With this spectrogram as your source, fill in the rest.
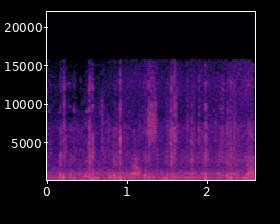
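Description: Horse hooves clip-clop at a steady walking rhythm along a path in The Witcher 3 video game, repeated close hoofbeats with faint creaks and rustles and no talking.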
